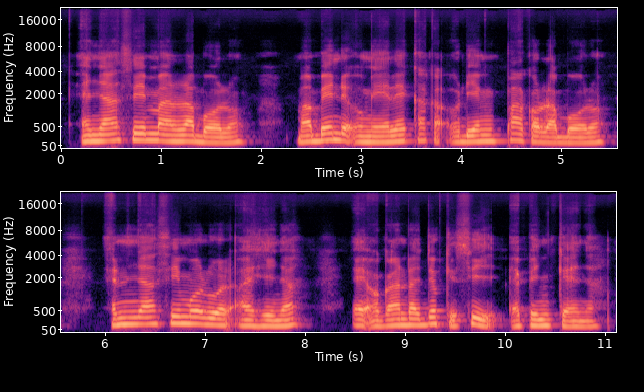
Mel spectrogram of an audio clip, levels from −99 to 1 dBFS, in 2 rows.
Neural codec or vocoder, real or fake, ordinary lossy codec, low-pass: codec, 44.1 kHz, 7.8 kbps, DAC; fake; none; none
